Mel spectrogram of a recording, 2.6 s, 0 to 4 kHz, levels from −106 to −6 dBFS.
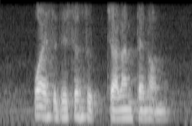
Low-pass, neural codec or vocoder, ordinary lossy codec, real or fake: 3.6 kHz; vocoder, 44.1 kHz, 128 mel bands, Pupu-Vocoder; none; fake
